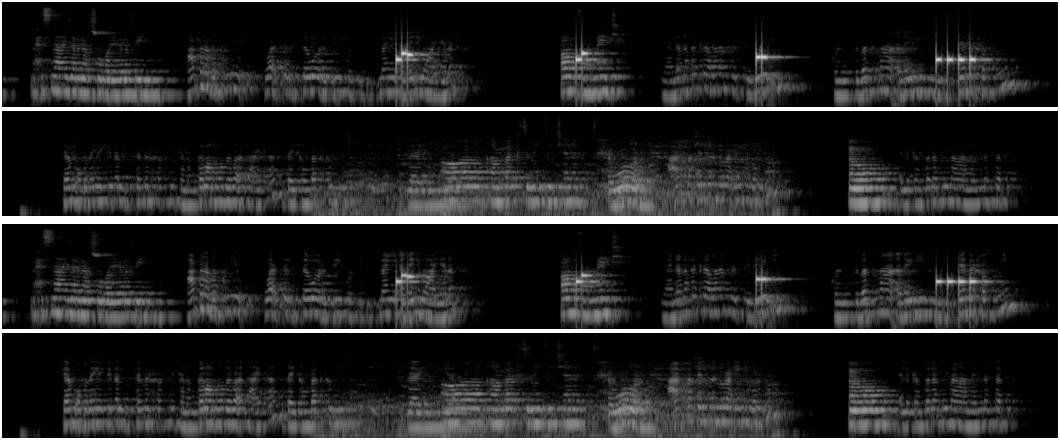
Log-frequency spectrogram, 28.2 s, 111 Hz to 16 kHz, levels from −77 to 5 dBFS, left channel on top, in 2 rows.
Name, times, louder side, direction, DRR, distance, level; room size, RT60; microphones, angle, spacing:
voice 1, 0.4-2.2 7.4-8.3 19.9-22.9 25.4-26.0, equal, 5° left, 4 dB, 6.2 m, -38 dB
voice 2, 2.5-6.1 8.8-10.5 11.1-13.5 14.9-18.7 19.4-20.5 23.0-24.4 26.0-27.4, right 2 dB, 70° right, 4 dB, 7.7 m, -44 dB
sound 1, 5.3-5.5 7.7-7.8 10.1-10.2 12.5-13.0, left 5 dB, 45° left, 0.9 m, -16 dB
sound 2, 18.2-24.4, equal, 20° left, 7.7 m, -49 dB
28.5 x 24.0 x 6.3 m, 0.81 s
head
